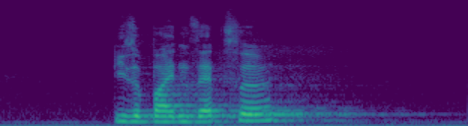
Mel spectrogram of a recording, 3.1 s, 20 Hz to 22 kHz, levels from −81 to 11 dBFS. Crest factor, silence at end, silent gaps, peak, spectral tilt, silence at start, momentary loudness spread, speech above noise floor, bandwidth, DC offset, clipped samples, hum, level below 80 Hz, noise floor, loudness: 18 dB; 0.5 s; none; -10 dBFS; -6.5 dB/octave; 0.45 s; 21 LU; 26 dB; 13.5 kHz; under 0.1%; under 0.1%; none; -52 dBFS; -51 dBFS; -26 LUFS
